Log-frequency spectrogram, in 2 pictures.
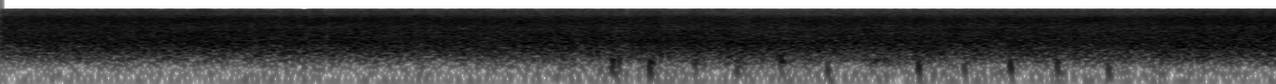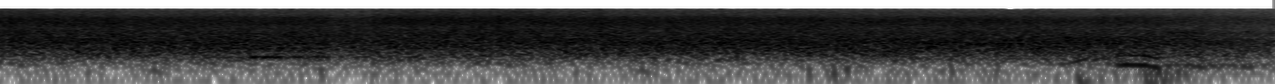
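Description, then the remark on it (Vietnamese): Dense, steady applause from a large crowd at the Trường Hà practice centre after a dharma talk, a loud continuous wash of clapping that barely varies in intensity across the whole stretch, with no voices standing out. “Và hôm nay tại đạo tràng Trường Hà chúng con thật là an vui, thật là an lạc, và những tràng phá tay thật giòn, thật nồng nhiệt khi được mà nghe tư giảng pháp truyền đạt những thực nghiệm cuộc sống cho toàn thể ni chúng Trường Hà,”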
